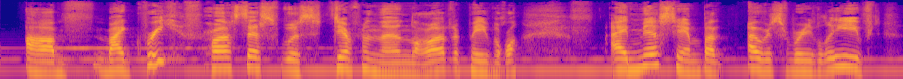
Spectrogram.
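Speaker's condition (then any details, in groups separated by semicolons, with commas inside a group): Ataxia; speaking problems for last couple of years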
